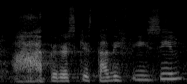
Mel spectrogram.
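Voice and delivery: soft, reluctant objection; doubting believer. Acted. Preacher voicing believers who find it hard, doubting. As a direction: sigh out a hushed, doubtful excuse. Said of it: "muchos de nosotros decimos".

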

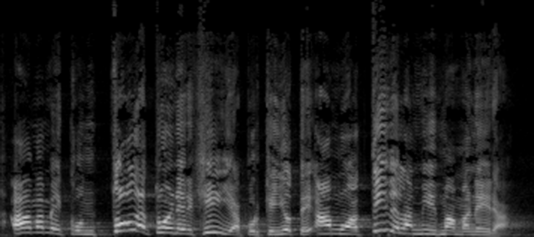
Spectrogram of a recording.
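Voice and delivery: building from steady to loud, high preaching; voicing God's plea, rising to a loud cry; full-force preaching.

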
